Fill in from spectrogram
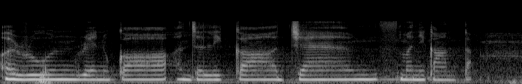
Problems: background sounds at intervals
